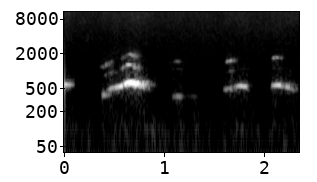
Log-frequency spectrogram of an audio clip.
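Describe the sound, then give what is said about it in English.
A dog whimpers in a string of thin, high whines: one drawn-out cry, a faint brief one, then two shorter ones. Fairly quiet, with no talking. “that's my dog.”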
